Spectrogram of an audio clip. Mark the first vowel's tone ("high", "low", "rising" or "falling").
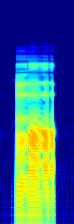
low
